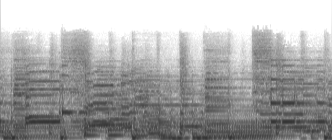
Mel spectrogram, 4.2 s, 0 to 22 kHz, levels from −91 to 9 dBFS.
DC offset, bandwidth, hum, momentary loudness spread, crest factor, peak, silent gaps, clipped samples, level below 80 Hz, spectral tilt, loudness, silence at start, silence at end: under 0.1%; 8.8 kHz; none; 4 LU; 14 dB; -2 dBFS; none; under 0.1%; -26 dBFS; -7 dB/octave; -16 LUFS; 0 s; 0 s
